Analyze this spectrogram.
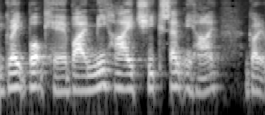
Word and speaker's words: Csikszentmihalyi: There's a great book here by Mihai Csikszentmihalyi. I got it right this time. If you've seen the other video, I couldn't say his name. His name's Mihai Csikszentmihalyi, and this book's called Flow, and it talks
